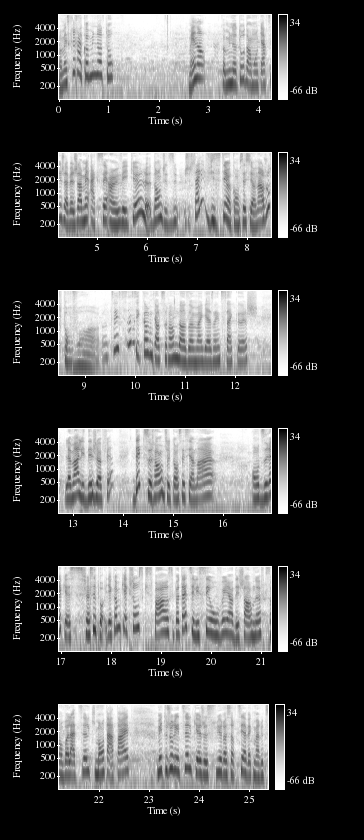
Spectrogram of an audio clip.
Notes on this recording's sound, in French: En direct du Salon de l'auto de Montréal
